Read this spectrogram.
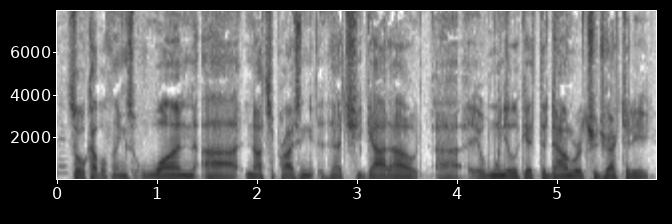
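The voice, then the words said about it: Boston accent. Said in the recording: “you have the Boston accent”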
